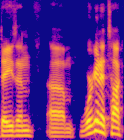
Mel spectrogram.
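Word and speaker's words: DAZN: deal whatever was uh I think it's pronounced dazen um we're going to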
